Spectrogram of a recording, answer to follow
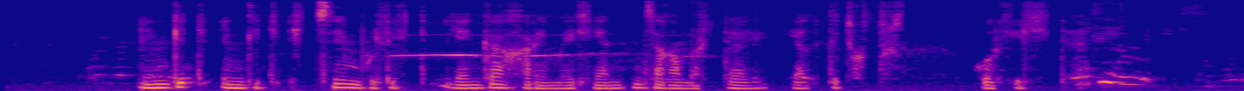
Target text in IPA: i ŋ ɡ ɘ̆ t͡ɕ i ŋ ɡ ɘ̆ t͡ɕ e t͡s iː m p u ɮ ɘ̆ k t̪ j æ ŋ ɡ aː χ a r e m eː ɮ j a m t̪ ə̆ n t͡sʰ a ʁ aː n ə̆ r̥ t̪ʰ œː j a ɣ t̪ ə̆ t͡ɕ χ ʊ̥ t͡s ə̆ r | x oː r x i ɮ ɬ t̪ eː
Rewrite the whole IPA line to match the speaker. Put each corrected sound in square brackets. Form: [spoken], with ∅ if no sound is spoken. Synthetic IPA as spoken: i ŋ ɡ ɘ̆ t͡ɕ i ŋ ɡ ɘ̆ t͡ɕ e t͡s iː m p u ɮ ɘ̆ k t̪ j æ ŋ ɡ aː χ a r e m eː ɮ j a [n] t̪ ə̆ n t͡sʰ a ʁ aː [m] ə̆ r̥ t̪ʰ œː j a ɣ t̪ ə̆ t͡ɕ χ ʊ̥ t͡s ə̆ r | x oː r x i ɮ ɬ t̪ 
